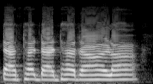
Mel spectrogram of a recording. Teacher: ट वर्ग में हमारा मूर्धन्य व्यंजन होता है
